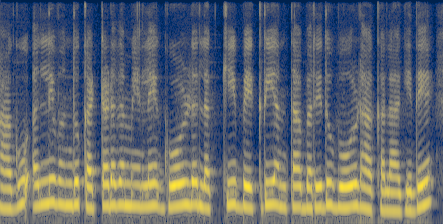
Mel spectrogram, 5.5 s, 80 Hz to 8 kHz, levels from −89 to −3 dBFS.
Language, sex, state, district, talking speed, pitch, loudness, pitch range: Kannada, female, Karnataka, Bidar, 130 wpm, 245 Hz, -14 LUFS, 230-260 Hz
